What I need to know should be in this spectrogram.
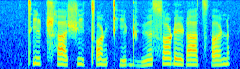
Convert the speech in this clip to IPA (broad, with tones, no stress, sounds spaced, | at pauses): tʼ i˥ ʈ͡ʂʰ a˥˧ ʃ i˥˩ tʼ ɔ˥˧ ɳ kʰ i˩˥ ɖʱ ʉ˩˥ ə̯ s ɔ˥ ɽ e˥˧ ɽ a˥˧ t͡sʼ ʌ˧˥ ɳ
